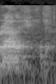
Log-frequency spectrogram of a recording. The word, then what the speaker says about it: Reale: It's the last letter is a E. An E and not an I. Reale.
